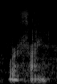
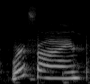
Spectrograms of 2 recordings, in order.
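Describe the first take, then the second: First: Said in the usual way. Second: High-pitched, cheery reassurance; chirpy self-reassurance. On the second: Real, not acted. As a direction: brush off the slip in a high voice. Repeats it to reassure after slip.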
